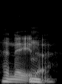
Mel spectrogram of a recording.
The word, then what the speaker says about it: Haneda: Haneda or Hanada? Haneda.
